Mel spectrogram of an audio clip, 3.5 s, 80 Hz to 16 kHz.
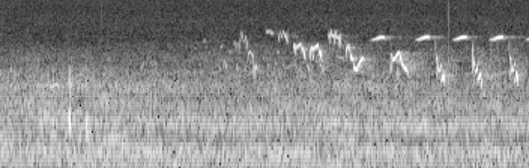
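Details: Olive-backed pipit singing on the Kirigamine Plateau, 15 July 2018: after a quiet start, a fast string of high sharp chirps and slurs, then clear thin whistled notes repeated about four times a second, with faint background noise.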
